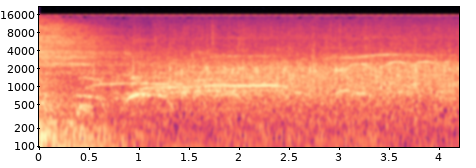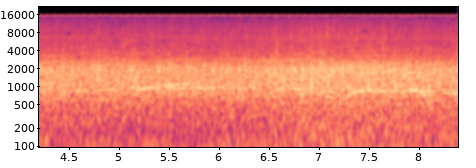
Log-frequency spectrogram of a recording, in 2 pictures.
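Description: Stadium crowd applauding and cheering, with scattered whistles and shouts, right as the drum and bugle corps' brass and drums cut off at the start.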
